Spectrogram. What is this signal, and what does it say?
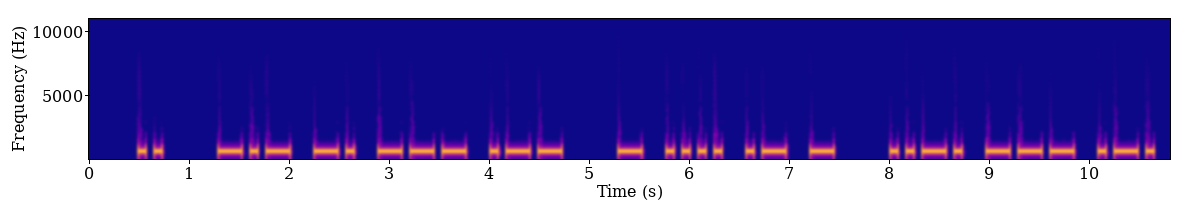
Morse code, heard as a keyed tone, about 15 wpm, 700 Hz. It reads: I KNOW THAT FOR
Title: Sentences from Top 1000 Words - Review Part 5 - 15wpm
